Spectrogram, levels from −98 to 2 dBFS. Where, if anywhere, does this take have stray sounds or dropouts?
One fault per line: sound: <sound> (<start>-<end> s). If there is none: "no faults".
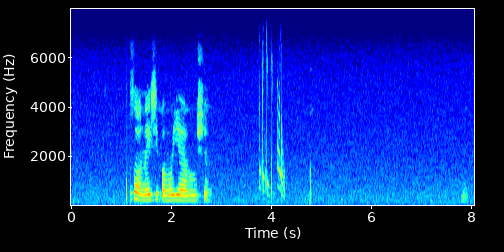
sound: dropout (1.1-1.2 s)
sound: chirp (3.8-4.3 s)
